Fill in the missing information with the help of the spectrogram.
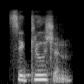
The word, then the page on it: seclusion: Indian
